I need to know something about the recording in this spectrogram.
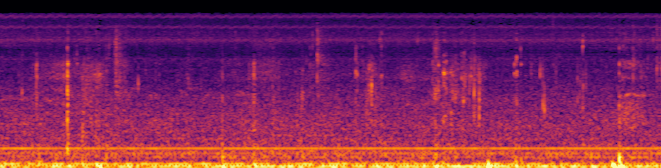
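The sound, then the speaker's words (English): Quiet chewing of crunchy Dubai milk chocolate with pistachio, sold as individual pieces, with soft irregular crunches and small clicks over a low steady hum; no one speaks. “Oh, this has a little crunchy.”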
